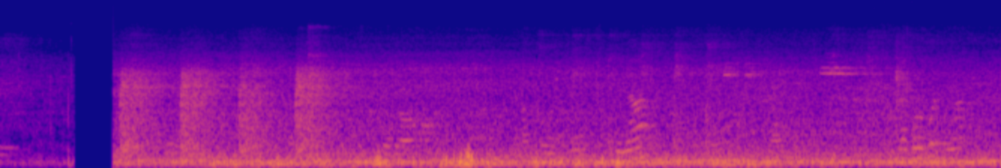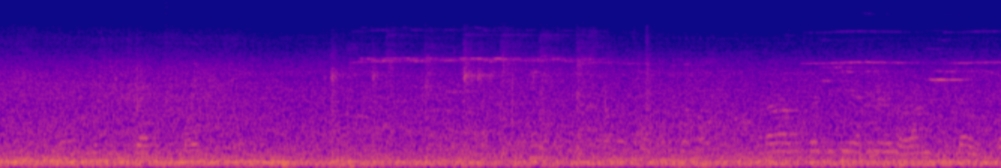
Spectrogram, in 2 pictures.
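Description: Bamboo scaffolding creaks and knocks as workers climb on it.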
